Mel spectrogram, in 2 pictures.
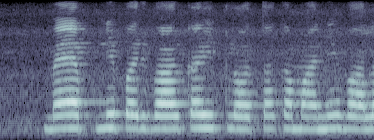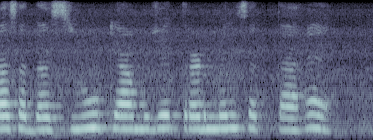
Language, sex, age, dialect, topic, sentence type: Hindi, female, 25-30, Awadhi Bundeli, banking, question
